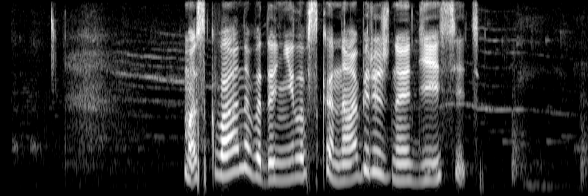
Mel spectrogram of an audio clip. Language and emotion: Russian, sad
